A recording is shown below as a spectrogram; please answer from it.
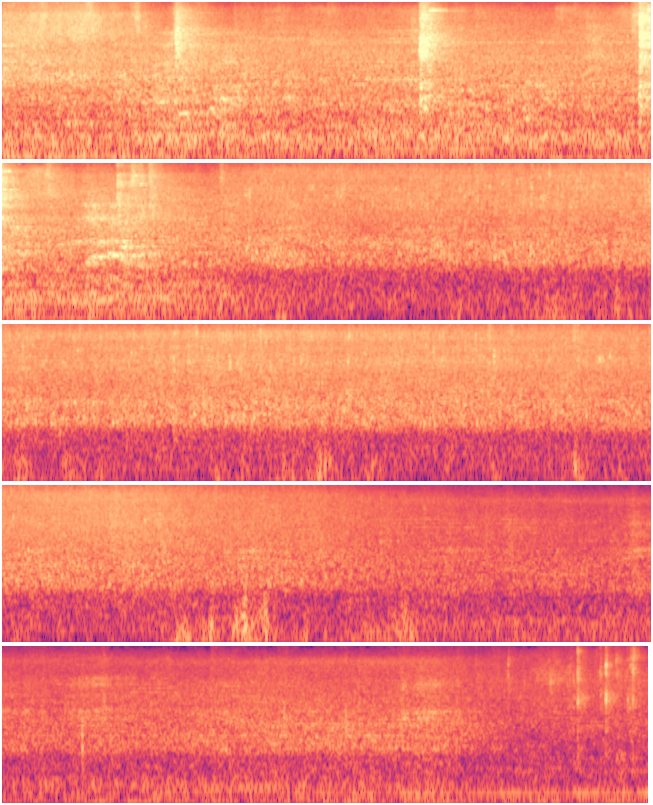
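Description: Buffet restaurant hubbub: a low murmur of voices with a few sharp clinks of crockery and serving utensils, lasting about nine seconds. Then a much quieter, steady outdoor hiss with irregular low rumbles, briefly louder a little past the twenty-second mark.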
